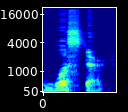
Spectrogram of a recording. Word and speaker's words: Worcester: wonder how that's pronounced that's pronounced Worcester or as Vince Neil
